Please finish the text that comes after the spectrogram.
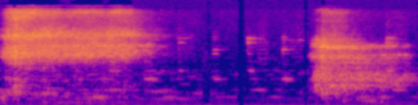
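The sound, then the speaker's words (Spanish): A long, airy breath drawn in, then a pause and a second strong, rushing breath pushed out, both broad and hissy with no talking. It is the first of five breaths in a guided breathing exercise. “Vamos a hacer cinco respiraciones de nuevo, ¿ok?”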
